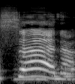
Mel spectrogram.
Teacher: Artinya dalam in ada persediaan untuk sebut sin. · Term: ikhfa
